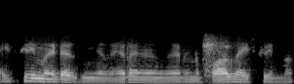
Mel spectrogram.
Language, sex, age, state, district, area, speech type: Tamil, male, 45-60, Tamil Nadu, Virudhunagar, rural, conversation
